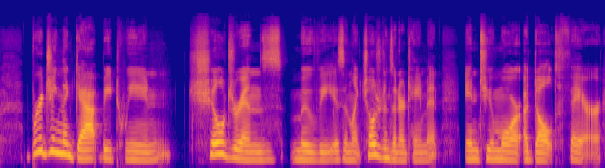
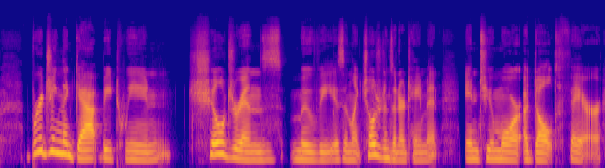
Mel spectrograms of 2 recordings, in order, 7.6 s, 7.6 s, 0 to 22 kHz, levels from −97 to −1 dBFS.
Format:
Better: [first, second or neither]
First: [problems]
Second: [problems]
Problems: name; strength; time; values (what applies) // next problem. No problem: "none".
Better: first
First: none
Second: muffled; slightly; fading above 3.5 kHz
